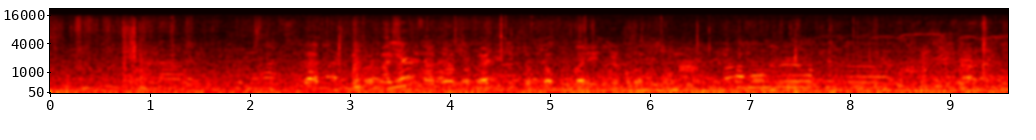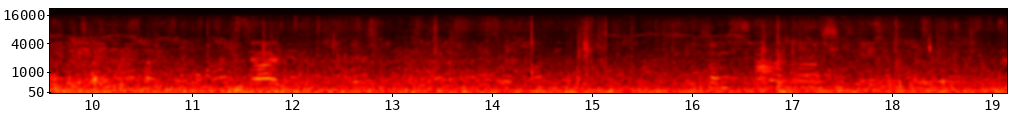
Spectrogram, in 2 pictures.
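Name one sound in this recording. A crowd of women and children chatter outdoors, close by.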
